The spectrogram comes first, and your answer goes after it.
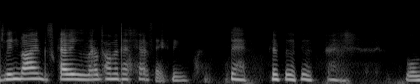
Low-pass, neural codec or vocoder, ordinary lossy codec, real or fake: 7.2 kHz; codec, 16 kHz, 0.5 kbps, FreqCodec, larger model; none; fake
